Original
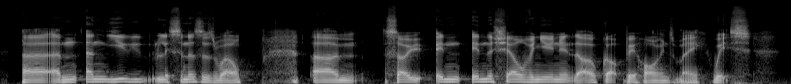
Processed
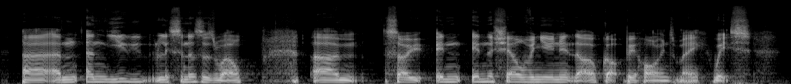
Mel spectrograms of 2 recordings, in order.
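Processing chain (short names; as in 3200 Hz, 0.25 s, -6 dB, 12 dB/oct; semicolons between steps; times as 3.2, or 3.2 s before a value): comb 6 ms, depth 75%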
